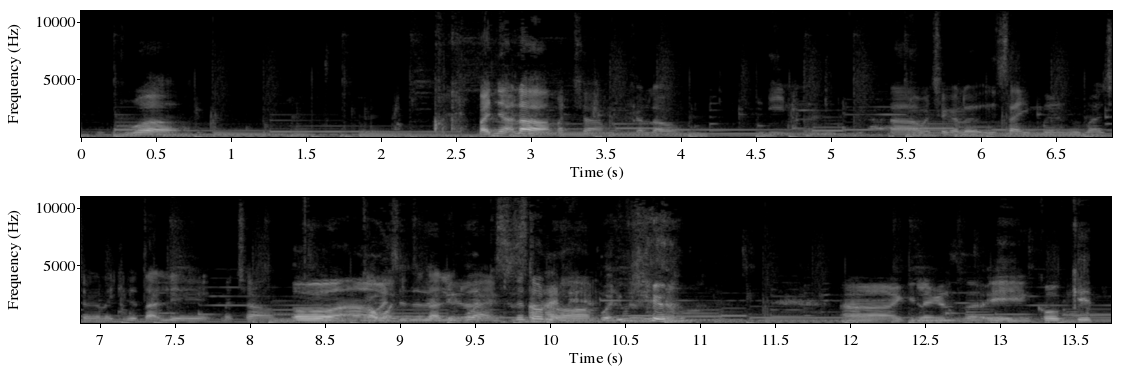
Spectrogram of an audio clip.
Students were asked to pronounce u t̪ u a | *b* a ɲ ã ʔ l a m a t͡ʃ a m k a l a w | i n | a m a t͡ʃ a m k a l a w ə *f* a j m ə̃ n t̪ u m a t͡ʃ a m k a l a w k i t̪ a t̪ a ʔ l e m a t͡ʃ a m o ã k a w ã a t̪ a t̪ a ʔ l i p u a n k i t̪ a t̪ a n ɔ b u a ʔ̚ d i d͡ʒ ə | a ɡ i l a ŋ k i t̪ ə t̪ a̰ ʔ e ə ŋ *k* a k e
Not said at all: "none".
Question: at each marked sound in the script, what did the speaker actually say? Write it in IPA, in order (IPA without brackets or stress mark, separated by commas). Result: b, s, k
